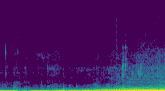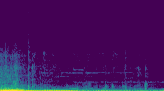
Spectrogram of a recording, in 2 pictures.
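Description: A low rumbling hum swells over a couple of seconds, peaks about halfway through and fades. Light clicks and rustles come from small items being handled in a zippered pouch.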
